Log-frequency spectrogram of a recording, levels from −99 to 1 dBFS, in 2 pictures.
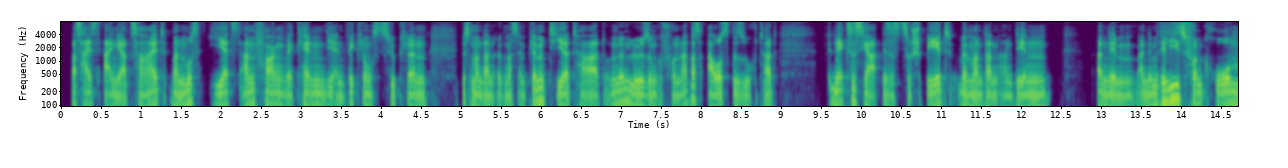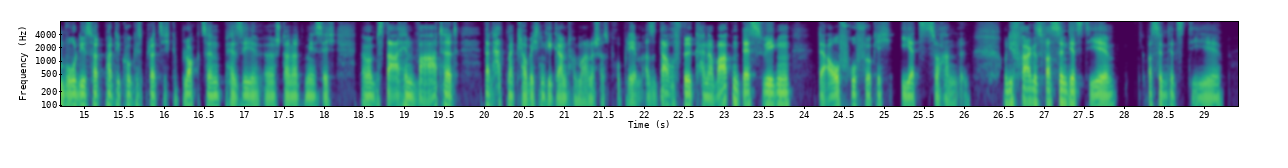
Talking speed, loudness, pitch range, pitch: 190 wpm, -22 LUFS, 85-100 Hz, 90 Hz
